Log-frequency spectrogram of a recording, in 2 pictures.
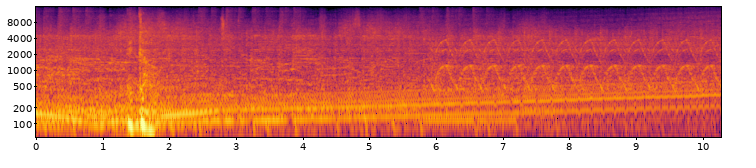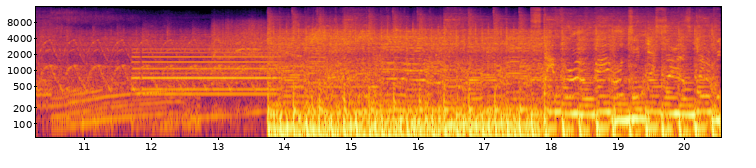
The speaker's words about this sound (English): With the whole, not necessarily with the siren in the background, but like with the car crash. That totally mimics one of Bill's favorite killer openers of all time.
